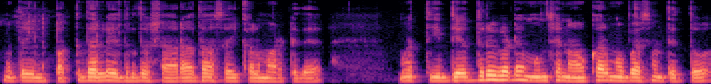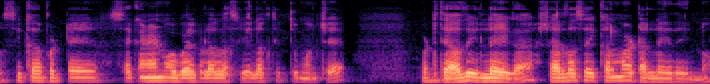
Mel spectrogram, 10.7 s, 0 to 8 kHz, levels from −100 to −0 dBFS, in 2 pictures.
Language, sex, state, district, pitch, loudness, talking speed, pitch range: Kannada, male, Karnataka, Mysore, 125 Hz, -20 LUFS, 190 wpm, 115-130 Hz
